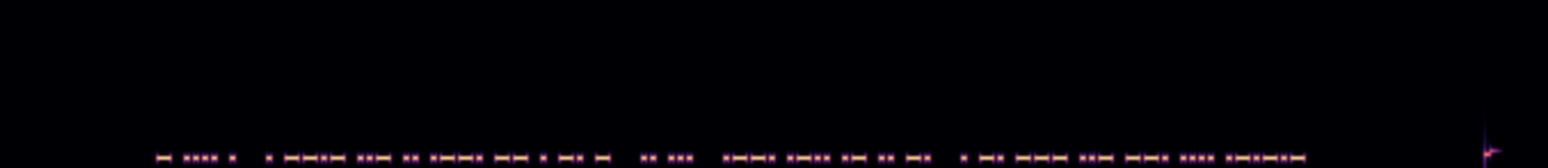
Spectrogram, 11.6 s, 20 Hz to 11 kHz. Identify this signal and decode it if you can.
Morse code, heard as a keyed tone, about 36 wpm, 700 Hz. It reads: THE EQUIPMENT IS PLAIN ENOUGH.
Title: Sentences from Top 1000 Words - Review Part 5 - 35wpm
